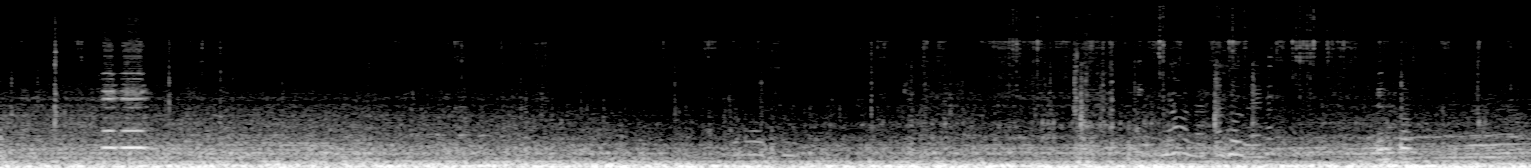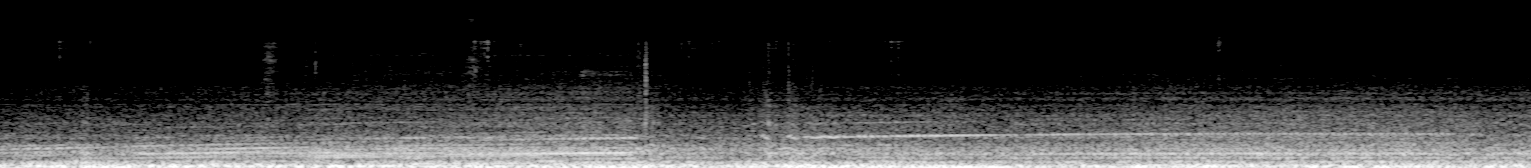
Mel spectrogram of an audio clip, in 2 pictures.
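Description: Vehicle engine running with heavy road rumble, heard from inside the cabin while driving, its pitch shifting and rising in the second half as it speeds up. A short horn toot sounds about a second in.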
